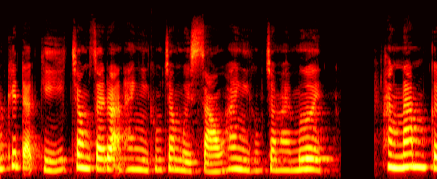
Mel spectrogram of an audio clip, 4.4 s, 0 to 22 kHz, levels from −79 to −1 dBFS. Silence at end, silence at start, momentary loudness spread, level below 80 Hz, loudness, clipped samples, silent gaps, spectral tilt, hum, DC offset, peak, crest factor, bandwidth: 0 s; 0 s; 10 LU; -72 dBFS; -19 LUFS; under 0.1%; 3.42-3.73 s; -4.5 dB/octave; none; under 0.1%; -2 dBFS; 16 dB; 12.5 kHz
